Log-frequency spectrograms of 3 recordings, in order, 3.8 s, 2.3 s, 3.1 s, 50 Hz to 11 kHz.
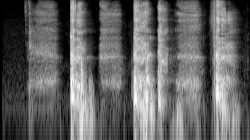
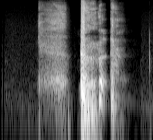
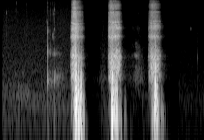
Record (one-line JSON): {"three_cough_length": "3.8 s", "three_cough_amplitude": 32768, "three_cough_signal_mean_std_ratio": 0.4, "cough_length": "2.3 s", "cough_amplitude": 32768, "cough_signal_mean_std_ratio": 0.32, "exhalation_length": "3.1 s", "exhalation_amplitude": 32768, "exhalation_signal_mean_std_ratio": 0.25, "survey_phase": "beta (2021-08-13 to 2022-03-07)", "age": "18-44", "gender": "Male", "wearing_mask": "No", "symptom_cough_any": true, "symptom_runny_or_blocked_nose": true, "symptom_shortness_of_breath": true, "symptom_sore_throat": true, "symptom_fatigue": true, "symptom_fever_high_temperature": true, "symptom_headache": true, "symptom_other": true, "smoker_status": "Never smoked", "respiratory_condition_asthma": false, "respiratory_condition_other": false, "recruitment_source": "Test and Trace", "submission_delay": "1 day", "covid_test_result": "Positive", "covid_test_method": "RT-qPCR", "covid_ct_value": 16.2, "covid_ct_gene": "ORF1ab gene"}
